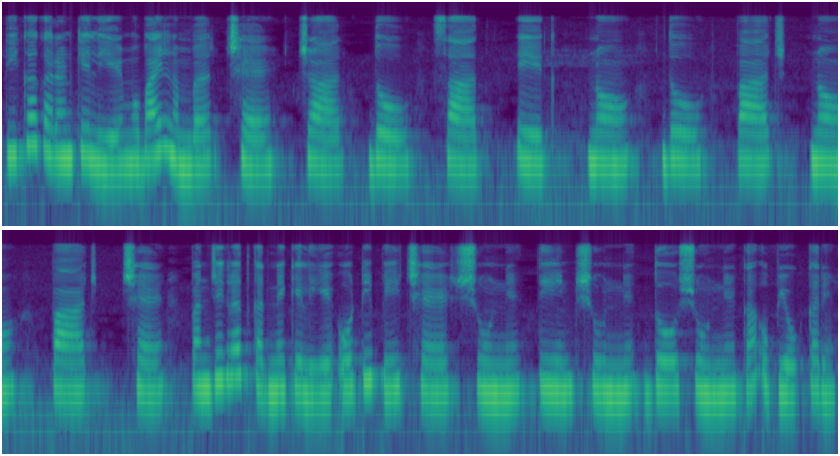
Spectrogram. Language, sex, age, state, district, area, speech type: Hindi, female, 18-30, Madhya Pradesh, Jabalpur, urban, read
